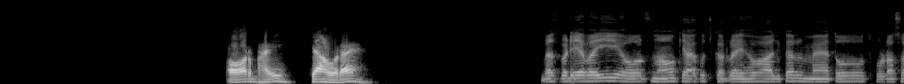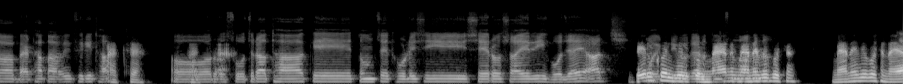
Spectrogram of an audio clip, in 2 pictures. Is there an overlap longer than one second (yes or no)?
yes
